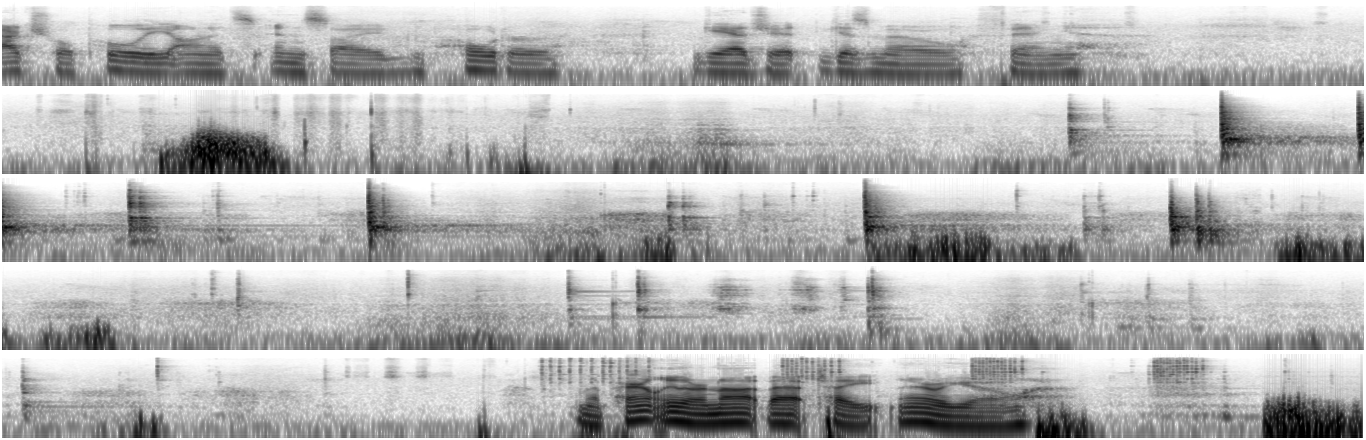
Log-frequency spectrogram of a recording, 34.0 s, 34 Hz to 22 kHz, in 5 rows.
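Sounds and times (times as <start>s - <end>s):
tools clicking and knocking: 12.1s - 15.9s, 29.8s - 30.6s, 31.2s - 31.5s, 32.1s - 33.5s
sharp metallic clanks: 12.2s - 20.0s, 23.2s - 25.0s.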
